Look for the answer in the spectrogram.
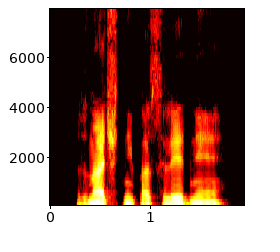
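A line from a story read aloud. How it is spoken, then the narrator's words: Sighing. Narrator (Russian): вздохнул Кольцов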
